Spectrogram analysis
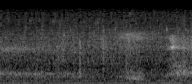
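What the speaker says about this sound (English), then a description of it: "I'm frying up some chicken right now." Chicken fries in a pan in a home kitchen, giving a steady, close hiss and sizzle with faint crackles throughout.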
